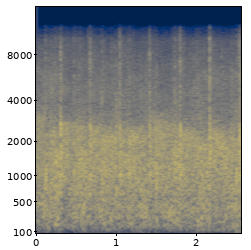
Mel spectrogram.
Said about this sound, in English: Welcome, everybody. How y'all doing today? Can I get a round of applause for our senior round of guests here?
